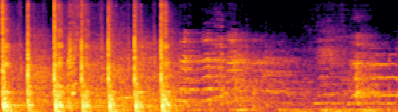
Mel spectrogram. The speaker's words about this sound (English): You need the hammer. Oh, you need to bang the shoe. I need to bang it.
